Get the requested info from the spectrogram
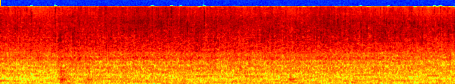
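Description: Chopped tomatoes and onions frying in hot mustard oil in a wok, a steady sizzle while they are stirred with a wooden spatula.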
